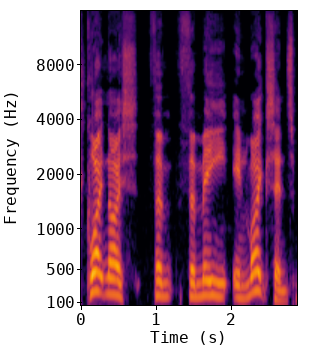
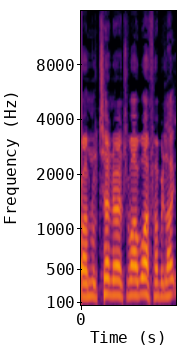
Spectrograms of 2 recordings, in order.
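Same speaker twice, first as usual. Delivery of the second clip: ordinary delivery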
